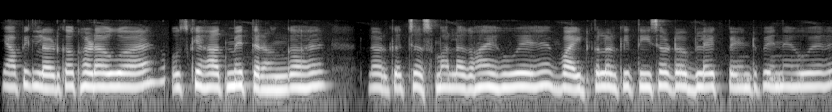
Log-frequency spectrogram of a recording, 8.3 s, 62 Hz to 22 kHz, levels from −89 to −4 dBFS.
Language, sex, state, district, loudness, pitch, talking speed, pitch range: Hindi, female, Jharkhand, Jamtara, -14 LUFS, 235 Hz, 210 wpm, 225-240 Hz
